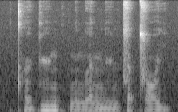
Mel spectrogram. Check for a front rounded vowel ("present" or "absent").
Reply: present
